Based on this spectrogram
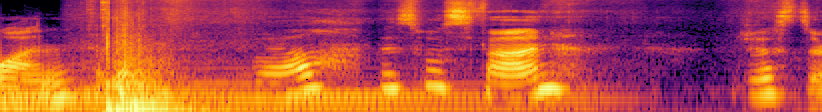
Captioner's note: bag thuds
